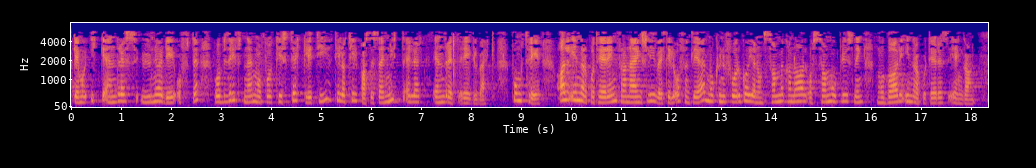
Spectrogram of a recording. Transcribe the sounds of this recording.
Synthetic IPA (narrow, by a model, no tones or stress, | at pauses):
kəmoːʔɪkːəʔɛnd̪ɾəsʉːnøːd̪ɪʔɔft̪əʔoːbəd̪ɾɪft̪ənəmoːfoːt̪ʰɪlst̪ɾɛkəlɪt̪ʰiːt̪ʰɪloːt̪ʰɪlpʰɑsəsæɪnʏt̪ːɛ̰lːəɾ | ʔɛnd̪ɾət̪ɾeːɡəlʋæ̰ɾk | pʰʊŋkt̪ʰːɾeːʔɑlɪnɾɑpʊʈʰeːɾɪŋfɾɑːnæːɾɪŋsliːʋət̪ʰɪld̪ɛʔɔfənt̪lɪəmoːkʰʉnːəfoːɾəɡoːjɛnːɔmsɑmːəkʰɑnɑːloːsɑmːəʊplyːsnɪŋ | moːbɑːɾəʔɪnɾɑpʊʈʰeːɾəseːnɡɑŋ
